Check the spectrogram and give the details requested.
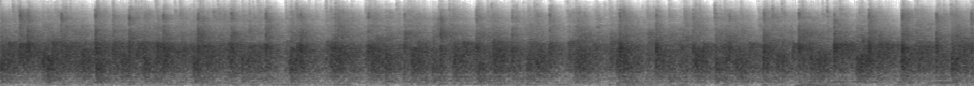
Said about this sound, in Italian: Questo è l'applauso del Monk.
